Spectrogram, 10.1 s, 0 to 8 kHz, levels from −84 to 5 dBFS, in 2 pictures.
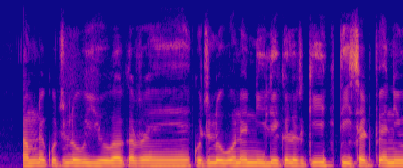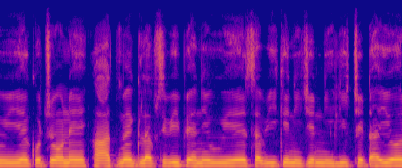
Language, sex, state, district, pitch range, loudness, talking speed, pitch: Hindi, male, Maharashtra, Dhule, 130-140 Hz, -18 LUFS, 190 wpm, 135 Hz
